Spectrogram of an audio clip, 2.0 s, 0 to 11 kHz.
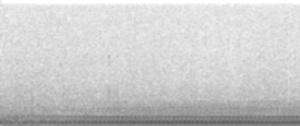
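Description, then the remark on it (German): An aircraft engine, Lindbergh's motor in the 1929 radio play Der Lindbergflug by Kurt Weill, Paul Hindemith and Bertolt Brecht, drones steadily at a constant, loud pitch for the whole stretch, a dense mechanical hum with a slight rhythmic throb and no voices over it. “Lindberg spricht mit seinem Motor.”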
